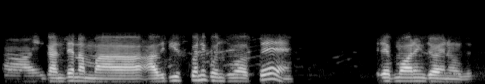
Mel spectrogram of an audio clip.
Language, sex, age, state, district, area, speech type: Telugu, male, 18-30, Andhra Pradesh, Srikakulam, urban, conversation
